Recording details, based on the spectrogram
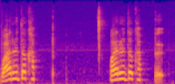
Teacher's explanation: It has a small tsu in there between the ka and the pu because they want to really emphasize, okay, you shouldn't really pronounce the u part at the end.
